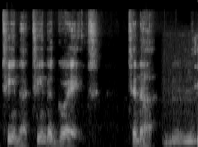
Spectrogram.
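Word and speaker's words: Tenah: Tina. T E N A H. My own Yeah, that's how you spell it.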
